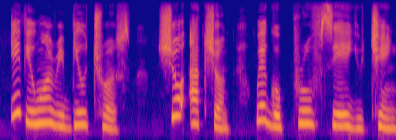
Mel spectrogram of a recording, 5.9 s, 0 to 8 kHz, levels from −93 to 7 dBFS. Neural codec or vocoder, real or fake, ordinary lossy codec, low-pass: none; real; none; 7.2 kHz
